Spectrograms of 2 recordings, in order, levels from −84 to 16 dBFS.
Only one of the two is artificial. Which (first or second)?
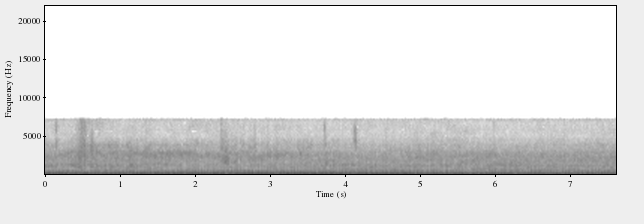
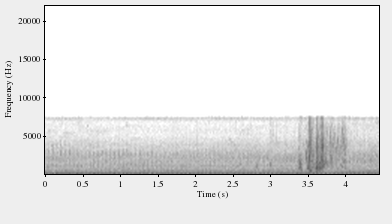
first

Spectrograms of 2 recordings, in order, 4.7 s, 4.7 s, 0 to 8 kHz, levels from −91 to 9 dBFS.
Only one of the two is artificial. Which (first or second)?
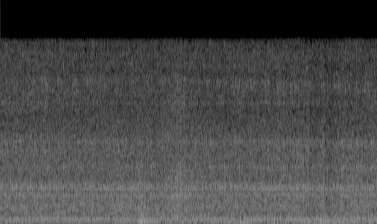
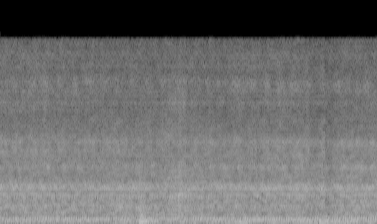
second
